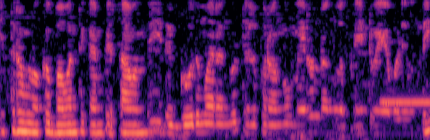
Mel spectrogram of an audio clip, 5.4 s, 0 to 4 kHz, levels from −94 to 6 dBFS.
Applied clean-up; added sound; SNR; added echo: classical method Wiener filter.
